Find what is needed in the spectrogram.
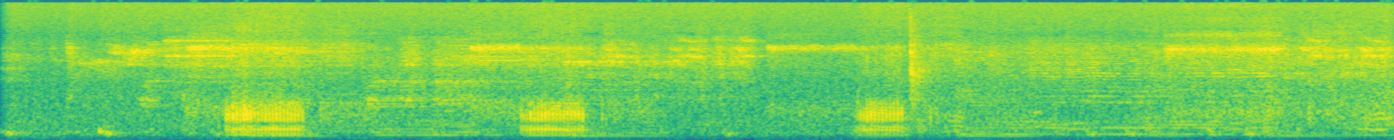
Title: Igor Roncando Frenchie snoring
